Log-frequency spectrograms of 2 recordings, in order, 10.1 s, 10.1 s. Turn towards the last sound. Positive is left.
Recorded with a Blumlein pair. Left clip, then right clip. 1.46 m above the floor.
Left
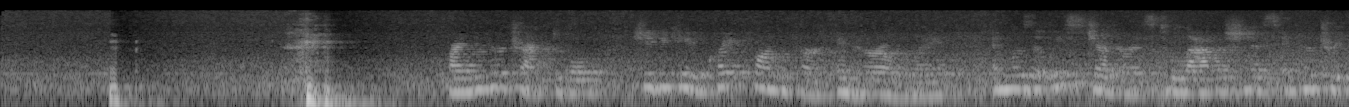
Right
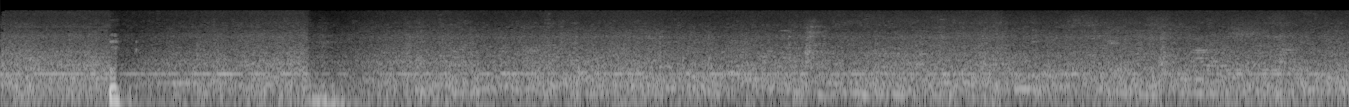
turn(degrees=50)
